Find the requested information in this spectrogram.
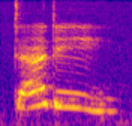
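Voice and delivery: a high, crying call to her dad; little girl wailing for her father; wailing child. A narrator's reading. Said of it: "she wailed".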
